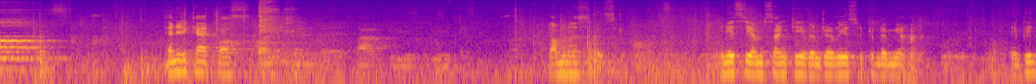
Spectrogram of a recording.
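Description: A man chants and speaks in a steady, solemn voice in an echoing room.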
